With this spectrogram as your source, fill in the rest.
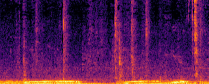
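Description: Domestic pigeons in a breeder's loft, a white hen with an old male pigeon from Toledo, give two low, rolling coos close by against a steady background hum, with no talking.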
